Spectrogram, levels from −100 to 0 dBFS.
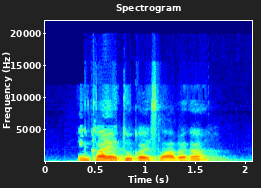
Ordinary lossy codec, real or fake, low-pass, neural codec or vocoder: Opus, 16 kbps; real; 19.8 kHz; none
